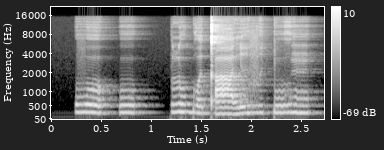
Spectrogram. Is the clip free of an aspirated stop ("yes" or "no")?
yes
